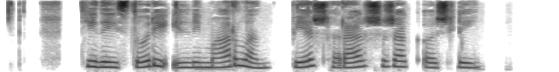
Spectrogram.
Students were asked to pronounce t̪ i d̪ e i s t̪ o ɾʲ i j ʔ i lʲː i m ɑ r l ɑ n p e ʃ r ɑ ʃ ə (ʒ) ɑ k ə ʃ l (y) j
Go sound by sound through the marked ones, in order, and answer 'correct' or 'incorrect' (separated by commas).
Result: correct, incorrect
